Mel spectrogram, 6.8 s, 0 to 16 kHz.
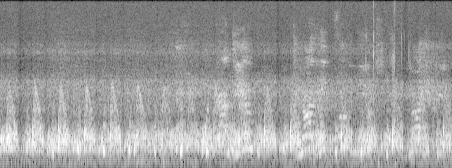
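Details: Fetal heartbeat at 22 weeks of pregnancy on a Sonoline B fetal Doppler: fast, regular, whooshing, galloping beats at about 150 a minute.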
